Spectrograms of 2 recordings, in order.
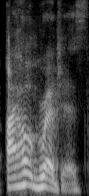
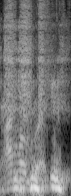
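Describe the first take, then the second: First: Said in the usual way. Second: Louder I hold grudges, grudges punched; emphatic repeat. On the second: Real, not acted. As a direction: hammer grudges home.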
